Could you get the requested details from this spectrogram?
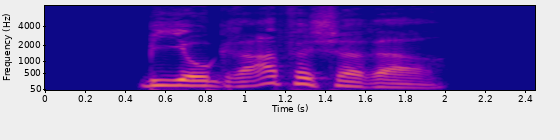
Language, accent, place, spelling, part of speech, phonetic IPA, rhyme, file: German, Germany, Berlin, biographischerer, adjective, [bioˈɡʁaːfɪʃəʁɐ], -aːfɪʃəʁɐ, De-biographischerer.ogg
- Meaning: inflection of biographisch: 1. strong/mixed nominative masculine singular comparative degree 2. strong genitive/dative feminine singular comparative degree 3. strong genitive plural comparative degree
